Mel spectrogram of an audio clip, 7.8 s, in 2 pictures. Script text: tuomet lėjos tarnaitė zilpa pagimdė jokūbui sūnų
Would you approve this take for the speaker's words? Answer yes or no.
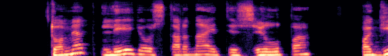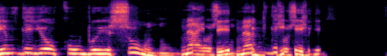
no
